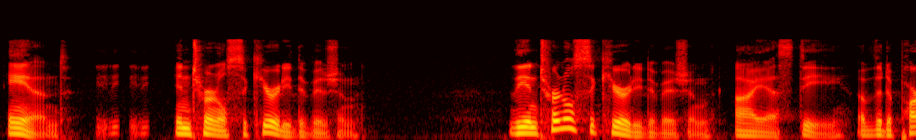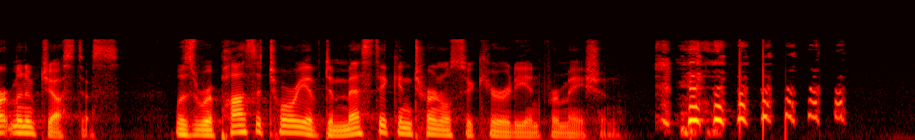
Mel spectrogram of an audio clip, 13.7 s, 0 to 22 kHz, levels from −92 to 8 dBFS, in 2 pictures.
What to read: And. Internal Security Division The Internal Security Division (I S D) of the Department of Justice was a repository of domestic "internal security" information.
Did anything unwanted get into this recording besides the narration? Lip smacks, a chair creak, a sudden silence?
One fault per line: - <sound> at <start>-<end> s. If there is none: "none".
- laugh at 0.7-1.1 s
- laugh at 11.8-13.3 s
